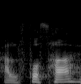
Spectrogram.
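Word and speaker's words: Al-Fusha (الفصحى): And what he means by that is that there's a language that they call modern standard Arabic, or Al-Fusha, as they pronounce it in Arabic, which it's not like a dead language, but nobody speaks it nowadays.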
